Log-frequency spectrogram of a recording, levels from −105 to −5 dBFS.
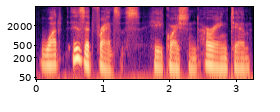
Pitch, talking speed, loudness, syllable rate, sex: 115 Hz, 165 wpm, -19 LUFS, 4.3 syllables/s, male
